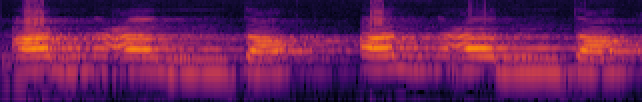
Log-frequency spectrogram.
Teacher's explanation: بغیر غنہ کیے صاف ستھرا اور جلد پڑھیں گے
